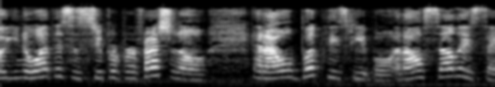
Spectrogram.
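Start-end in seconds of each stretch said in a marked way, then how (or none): none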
